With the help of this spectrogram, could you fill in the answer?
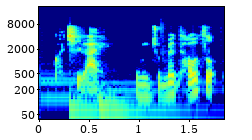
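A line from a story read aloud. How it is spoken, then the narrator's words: Soft voice. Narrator (Chinese): 爷爷轻声说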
